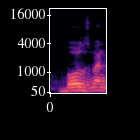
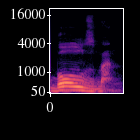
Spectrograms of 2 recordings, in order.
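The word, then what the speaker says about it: Boltzmann: উনার নাম বারবার আসবে বোলসম্যান কনস্ট্যান্ট উচ্চারণে টিটা সাইলেন্ট থাকবে আর কি বোলসম্যান এরকম আর কি লুক বোলসম্যান স্পেন্ট মাচ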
